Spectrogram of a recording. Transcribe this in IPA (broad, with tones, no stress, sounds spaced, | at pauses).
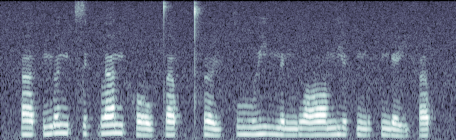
ɐ˨ t̚ ŋ ɵ˥ n t͡s ɪ˧ k̚ l ɐ˥ n h o˨˩ w t̪ ɐ˨˥ p̚ t̪ʰ ɵ˨˩ ɥ k uː˨˧ j n̪ ɪ˨ ŋ w ɔː˨˧ n j ɪ˧ k̚ ŋ ʊ˨˥ k̚ ŋ e˨˩ j h ɐ˧ p̚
